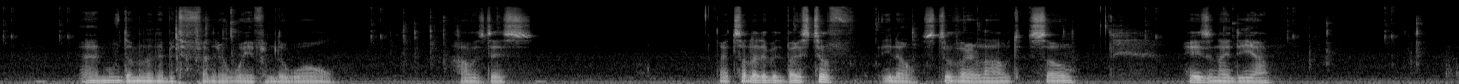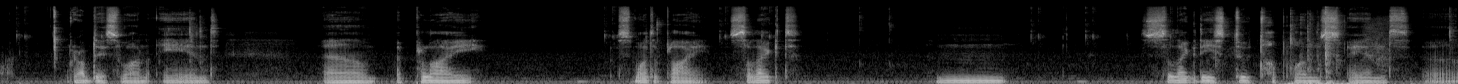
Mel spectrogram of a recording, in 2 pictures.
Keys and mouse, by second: 1.7 g, 4.3 shift+2, 4.9-7.9 middle drag, 8.5 middle drag, 9.2 shift+click, 9.6 middle click, 10.2 click, 10.6 q, 12.8 click, 13.1 q, 13.8 click, 14.0 q, 16.5 q, 21.0 Tab, 21.7 click, 22.2 click, 23.2 middle click, 24.8 click, 25.4 click, 26.2 shift+click, 27.4 ctrl+l, 27.6 ctrl+p.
